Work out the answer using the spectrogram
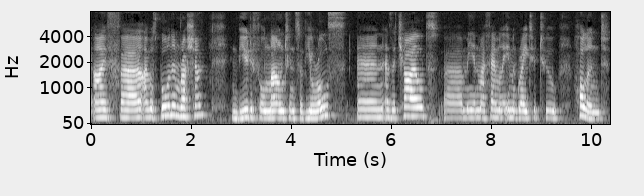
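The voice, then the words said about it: Foreign accent. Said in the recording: “some of our listeners are going to detect your accent there”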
